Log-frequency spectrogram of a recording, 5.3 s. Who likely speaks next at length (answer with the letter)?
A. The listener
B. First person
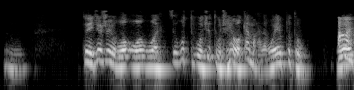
A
